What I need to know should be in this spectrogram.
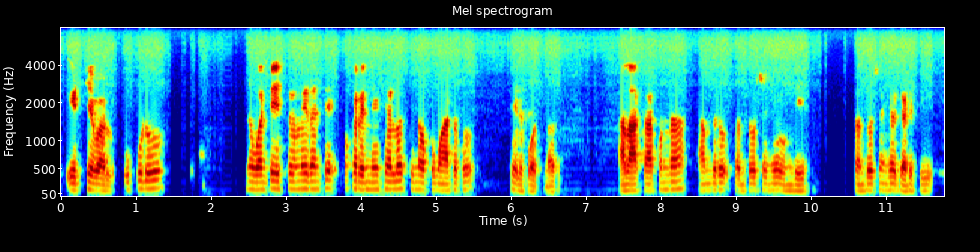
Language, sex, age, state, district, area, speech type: Telugu, male, 45-60, Andhra Pradesh, Eluru, rural, spontaneous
